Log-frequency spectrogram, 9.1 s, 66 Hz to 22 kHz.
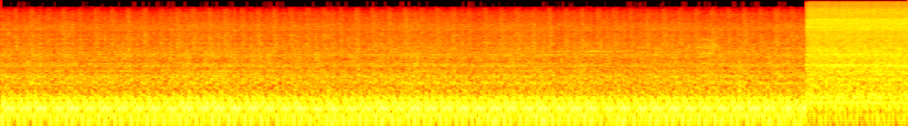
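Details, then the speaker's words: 1962 Ford Thunderbird Landau V8 just after replacing the fuel pump: a smooth, even idle with a steady low rumble and no misses or knocks; a normal idle. "Good old common sense troubleshooting. She's running really nice."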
